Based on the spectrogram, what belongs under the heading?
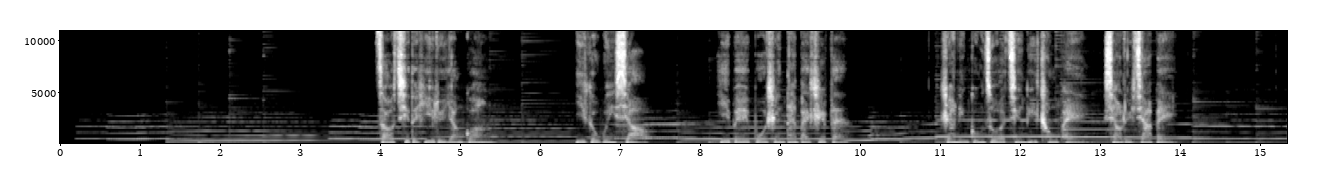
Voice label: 女 广告 蛋白粉; 铂生

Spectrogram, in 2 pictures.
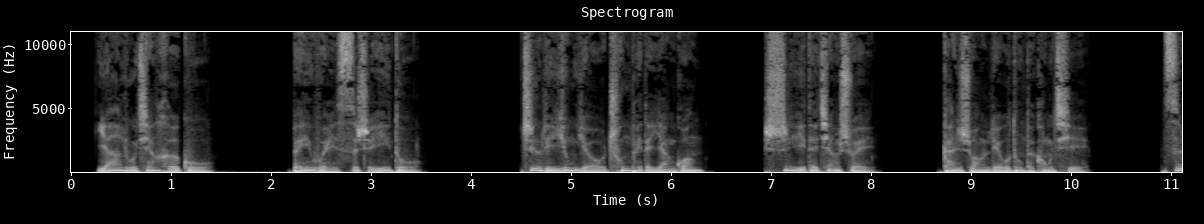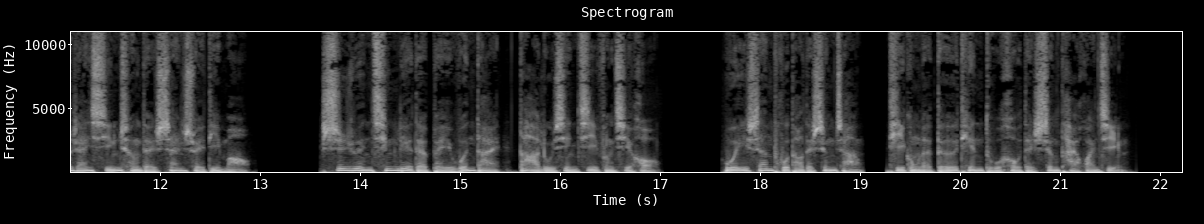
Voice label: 男 酒类 葡萄酒宣传解说词; 鸭绿江

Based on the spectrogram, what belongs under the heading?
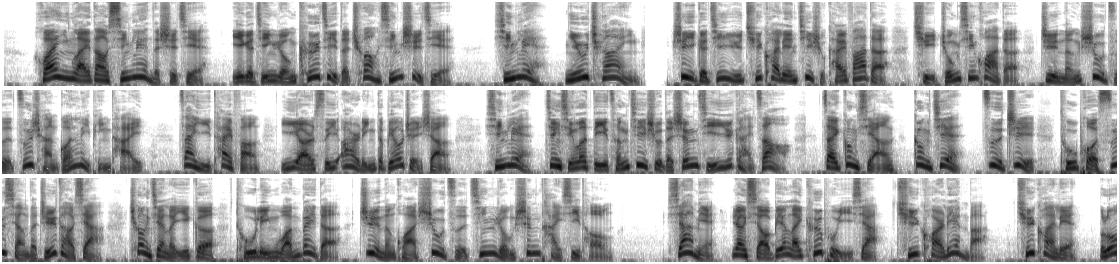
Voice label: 男, 科技类专题; 新链

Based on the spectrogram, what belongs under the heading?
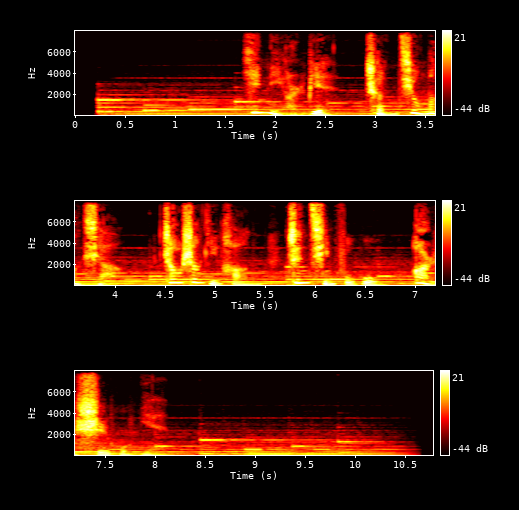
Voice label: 国语女声配音，广告 银行类 大气; 优雅; 招商银行

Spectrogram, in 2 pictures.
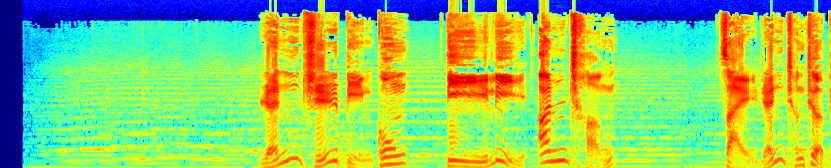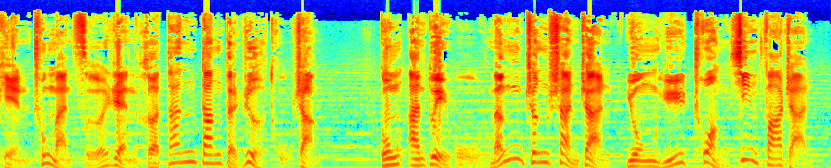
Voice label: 男 汇报 警务纪实; 实战指挥体系警务纪实

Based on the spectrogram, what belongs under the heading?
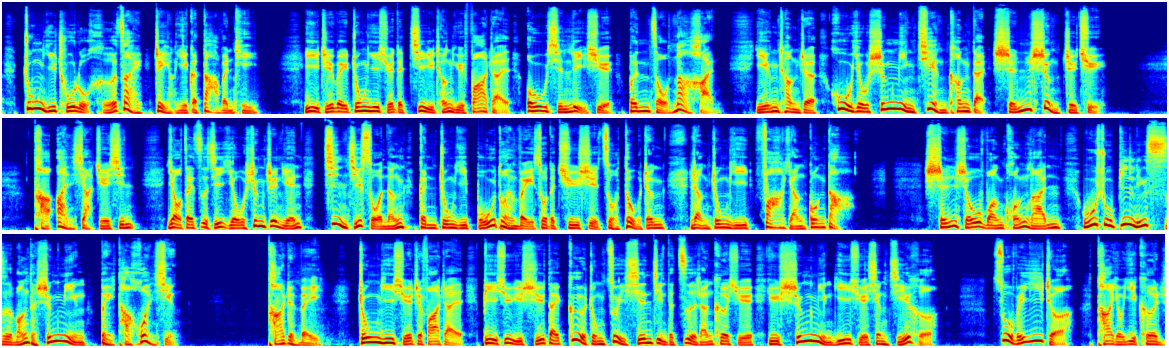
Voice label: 男 人物纪录片 中医 感人肺腑

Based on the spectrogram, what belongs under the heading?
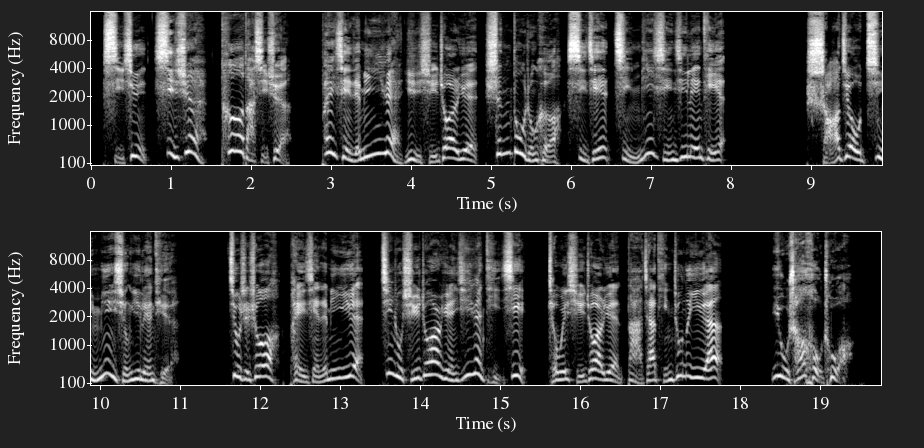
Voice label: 男 医院广告; 沛县人民医院一分钟

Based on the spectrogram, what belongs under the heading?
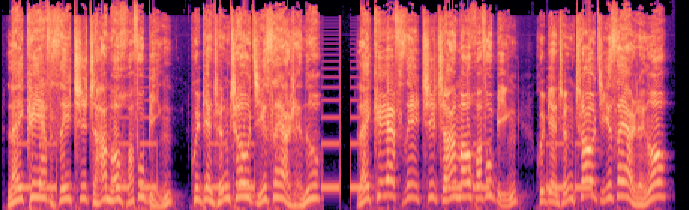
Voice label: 男 试音; KFC

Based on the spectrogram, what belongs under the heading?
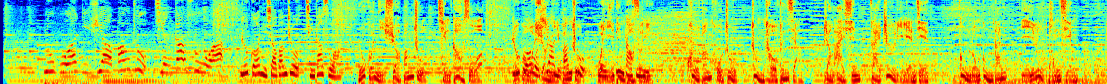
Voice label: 男 台宣 高端磁性 男声, 国语男声配音; 磁性专题; 巴州1077

